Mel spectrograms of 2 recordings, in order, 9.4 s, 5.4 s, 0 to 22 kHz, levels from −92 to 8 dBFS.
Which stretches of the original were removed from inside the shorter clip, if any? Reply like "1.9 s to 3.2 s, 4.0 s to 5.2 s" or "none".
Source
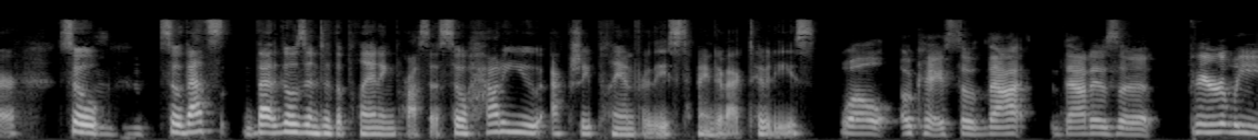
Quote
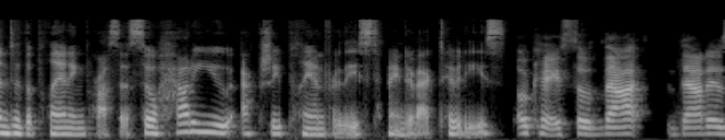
6.2 s to 6.7 s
